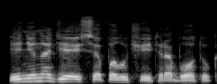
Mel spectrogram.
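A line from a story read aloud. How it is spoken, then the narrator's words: Shouting. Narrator (Russian): кричала Нина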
